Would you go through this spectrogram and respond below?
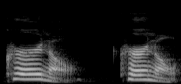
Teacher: So an N sound, a reduced vowel, and an L. · Primary stress is on the first syllable. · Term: dark L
